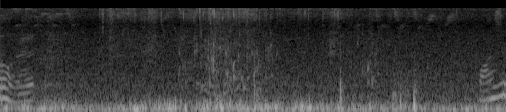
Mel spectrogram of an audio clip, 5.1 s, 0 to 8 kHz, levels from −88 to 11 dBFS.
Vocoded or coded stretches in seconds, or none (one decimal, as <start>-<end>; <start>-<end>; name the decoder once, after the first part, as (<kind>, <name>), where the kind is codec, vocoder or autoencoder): 1.9-5.1 (vocoder, BigVGAN v2)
